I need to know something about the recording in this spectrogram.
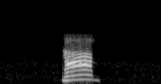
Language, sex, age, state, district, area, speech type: Hindi, female, 60+, Uttar Pradesh, Sitapur, rural, conversation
